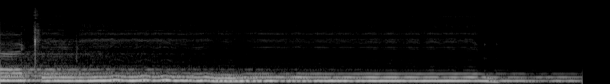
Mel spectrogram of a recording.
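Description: A Quran reciter's voice holding the final syllable of the last verse in one long drawn-out note, with small melodic ornaments and a slight drop in pitch about two seconds in. It fades and then cuts off abruptly near the end.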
